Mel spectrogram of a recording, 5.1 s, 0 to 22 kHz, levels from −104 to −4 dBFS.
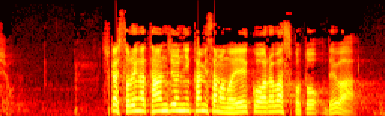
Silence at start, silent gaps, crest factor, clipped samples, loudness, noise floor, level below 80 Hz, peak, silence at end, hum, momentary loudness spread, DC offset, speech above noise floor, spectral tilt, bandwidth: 0 s; none; 20 dB; under 0.1%; -18 LUFS; -61 dBFS; -62 dBFS; 0 dBFS; 0.45 s; none; 11 LU; under 0.1%; 43 dB; -4.5 dB/octave; 15 kHz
